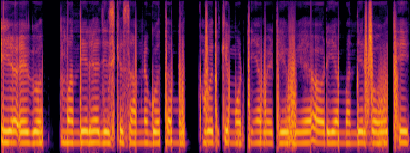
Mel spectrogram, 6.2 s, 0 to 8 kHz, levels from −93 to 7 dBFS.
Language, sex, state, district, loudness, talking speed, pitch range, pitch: Hindi, female, Bihar, Jamui, -12 LUFS, 195 wpm, 210-215 Hz, 210 Hz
